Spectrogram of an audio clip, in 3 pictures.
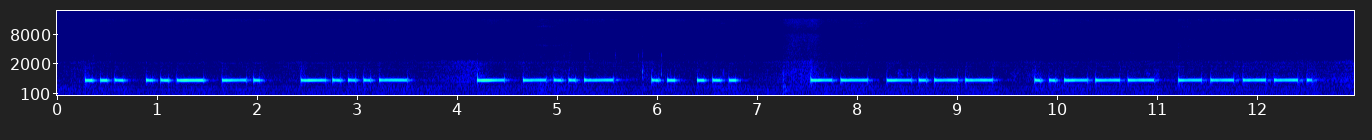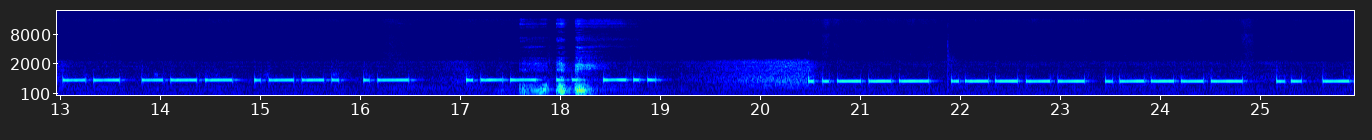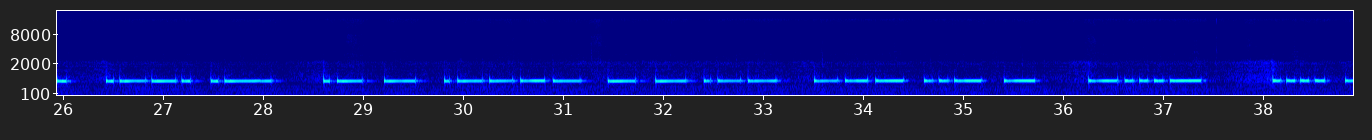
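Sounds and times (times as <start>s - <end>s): morse code tone: 0.3s - 3.6s, 4.2s - 19.1s, 20.4s - 38.9s
radio crackle and hiss: 19.2s - 27.2s, 32.8s - 38.8s.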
